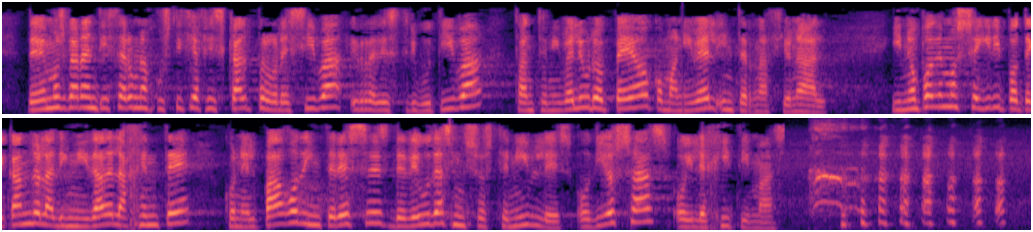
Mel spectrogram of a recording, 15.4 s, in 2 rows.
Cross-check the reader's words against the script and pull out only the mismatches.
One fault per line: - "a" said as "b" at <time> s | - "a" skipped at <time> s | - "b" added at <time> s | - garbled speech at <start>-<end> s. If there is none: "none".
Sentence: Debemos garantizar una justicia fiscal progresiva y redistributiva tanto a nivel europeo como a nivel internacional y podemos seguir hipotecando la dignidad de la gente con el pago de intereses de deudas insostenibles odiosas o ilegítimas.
- "no" added at 6.8 s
